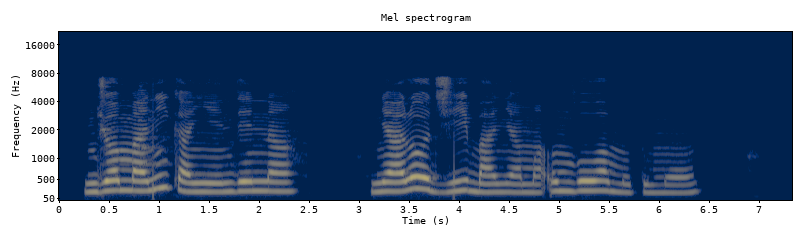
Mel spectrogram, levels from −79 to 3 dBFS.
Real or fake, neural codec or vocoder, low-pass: real; none; 7.2 kHz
